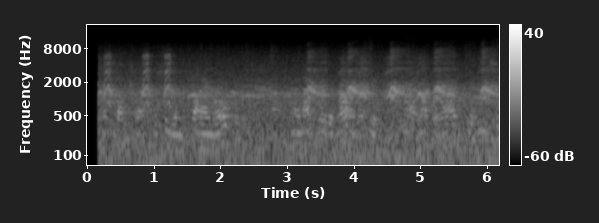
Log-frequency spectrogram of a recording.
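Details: A large flock of crows gathers at a nightly roost in suburban Halifax, Nova Scotia, with overlapping harsh caws and rougher chattering calls layered throughout.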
